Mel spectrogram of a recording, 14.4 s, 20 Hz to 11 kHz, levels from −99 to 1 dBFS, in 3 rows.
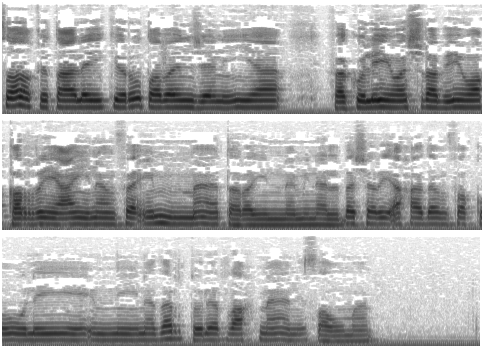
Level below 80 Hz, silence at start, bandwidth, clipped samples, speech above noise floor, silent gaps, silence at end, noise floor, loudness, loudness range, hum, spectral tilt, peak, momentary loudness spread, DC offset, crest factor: -44 dBFS; 0 s; 8 kHz; under 0.1%; 24 dB; none; 0 s; -43 dBFS; -19 LUFS; 8 LU; 50 Hz at -45 dBFS; -7.5 dB/octave; -2 dBFS; 12 LU; 0.9%; 16 dB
